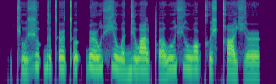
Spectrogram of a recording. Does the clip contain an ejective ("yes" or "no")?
yes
